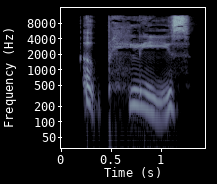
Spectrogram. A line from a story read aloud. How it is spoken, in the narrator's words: she scoffed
